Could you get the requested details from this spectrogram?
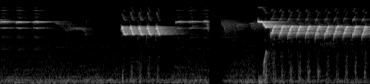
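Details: Very high kolibri ninja sunbird song: soft thin whistles give way to a fast buzzy trill, then a loud, rapid, pulsing rattle closes the phrase.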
